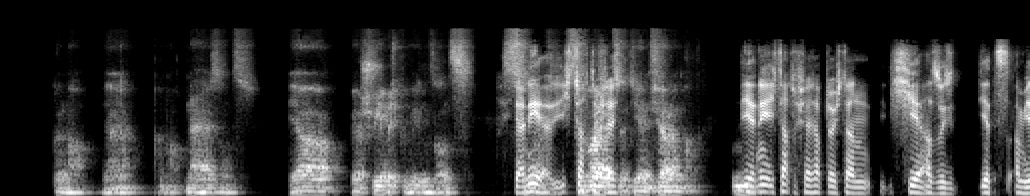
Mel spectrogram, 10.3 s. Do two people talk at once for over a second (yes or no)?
yes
